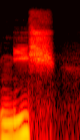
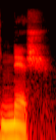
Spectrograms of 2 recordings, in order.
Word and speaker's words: Nisch: Appreciate the uh just to make sure because I people call me like niche or niche and it's actually just nish like a fish.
